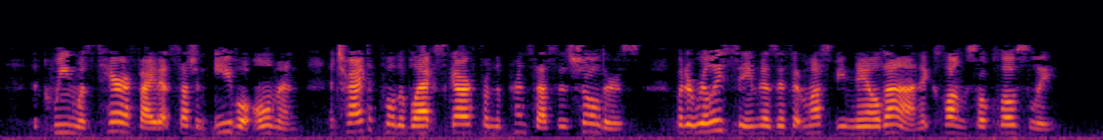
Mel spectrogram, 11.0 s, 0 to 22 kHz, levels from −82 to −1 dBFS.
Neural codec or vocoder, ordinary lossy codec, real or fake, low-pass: none; MP3, 24 kbps; real; 7.2 kHz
